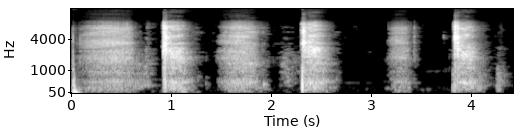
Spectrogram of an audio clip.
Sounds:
Sneeze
